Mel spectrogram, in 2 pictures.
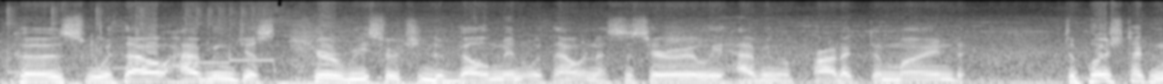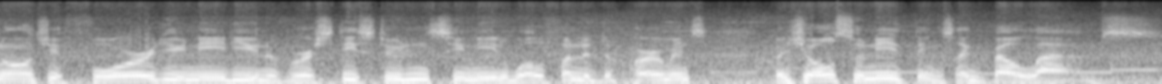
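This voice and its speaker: A man's voice: mid-range voice, brisk, over music. A man giving casual, explanatory remarks in an interview recorded outdoors in a city.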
